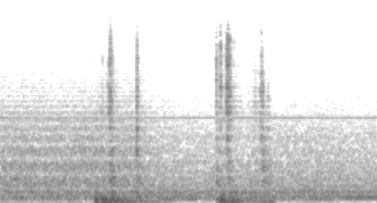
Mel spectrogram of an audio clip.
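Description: A heavy door thuds open and shut.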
